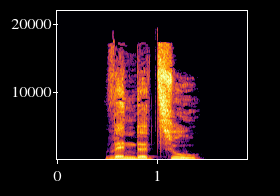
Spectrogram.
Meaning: inflection of zuwenden: 1. first-person singular present 2. first/third-person singular subjunctive I 3. singular imperative
- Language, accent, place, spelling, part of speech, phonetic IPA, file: German, Germany, Berlin, wende zu, verb, [ˌvɛndə ˈt͡suː], De-wende zu.ogg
